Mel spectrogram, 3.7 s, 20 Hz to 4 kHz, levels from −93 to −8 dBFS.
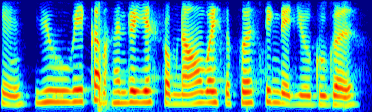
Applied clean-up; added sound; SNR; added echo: neural mask model DeepFilterNet 3.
